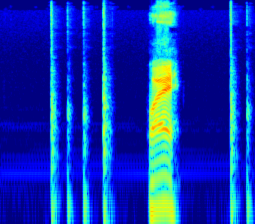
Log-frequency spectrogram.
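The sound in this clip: Pounding on a wooden door: four sharp knocks in quick succession, then a brief raised voice, then a few more knocks at the end.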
